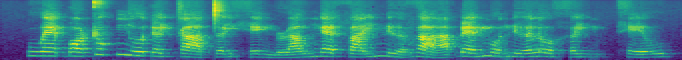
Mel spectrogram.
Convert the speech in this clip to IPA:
wɛ˧ɓɔ˧˥ʈo˦˥k̚ɲo˧ ɗə˧jkaː˨˩ t̪ə˧j he˨˩ŋ ɹa˧˥wŋɛ˧ fa˧˥j nɨ˨˩˦ə̯vaː˨˩˦ɓɛ˧˥ mo˧˥nɨ˧˥ə̯lo˧ hə˧jŋə˦˥k̚ he˧˥w

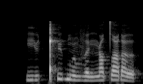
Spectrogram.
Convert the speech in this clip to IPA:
jy˨ǃʰy˦ bə̃˨ vɛ˨ŋɛ˦tˤe˦ ɾə˨

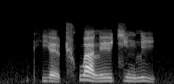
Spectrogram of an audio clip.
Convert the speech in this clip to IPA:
pʰjɛ̰˨˩ʈ͡ʂʰwä˥˩ le˥ɪ̯t͡ɕi˥˧ŋ li˥˩

